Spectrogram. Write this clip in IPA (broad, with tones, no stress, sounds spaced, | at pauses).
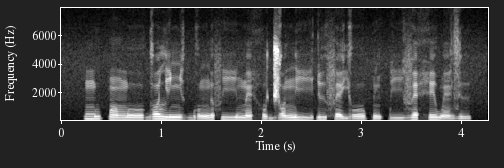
m u˧ p ɔ̃˨ m oː˨ ɡ ɔ˦ l i˧ ɲ ə˧ ɡ͡b o˨ ŋ ə˧ f iː˧ m ɛ̃˨ h o˨ d͡ʒ ɔ˧ n iː˦˨ ɗ ɨ˦ f ɛ˨ j oː˨˦ p ĩ˧ k͡p iː˧ v ɛ˦ h e˦ w ɛ̃˨ z ɨ˦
